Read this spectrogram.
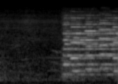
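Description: A pipe organ begins to play loudly.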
